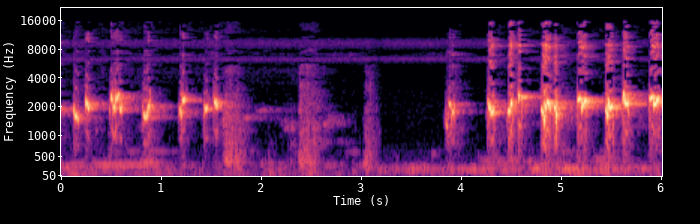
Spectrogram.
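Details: Sooty-headed bulbul at dawn in ropel style, meant to spur other bulbuls into song. Quick bubbly notes break off for about two seconds, then resume in a denser, louder burst.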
